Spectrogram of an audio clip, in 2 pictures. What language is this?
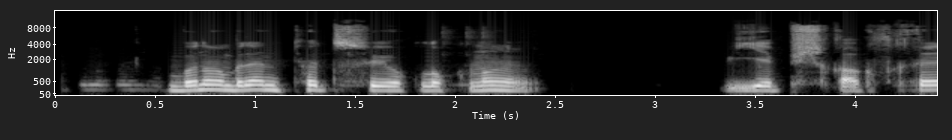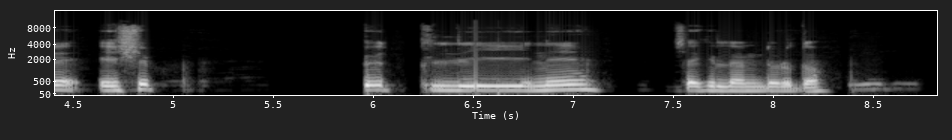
Uyghur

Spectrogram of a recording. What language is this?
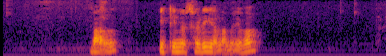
Catalan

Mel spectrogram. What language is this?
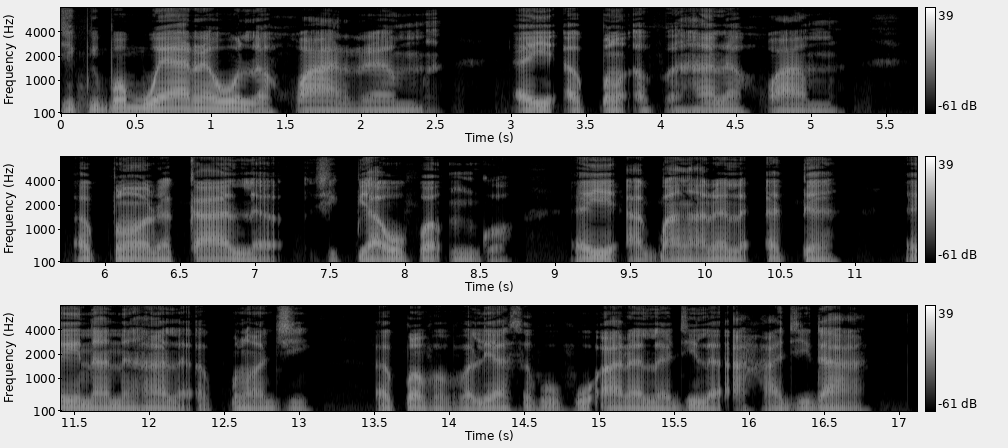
Ewe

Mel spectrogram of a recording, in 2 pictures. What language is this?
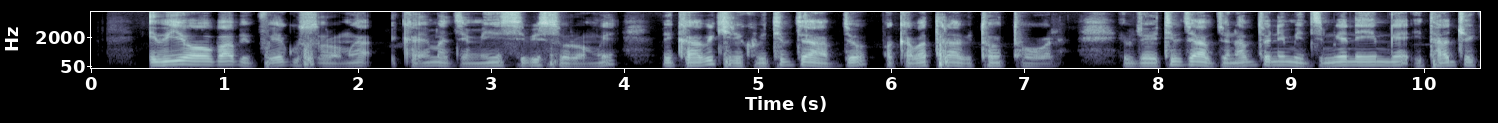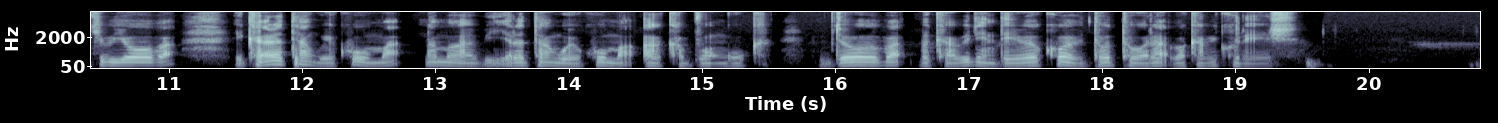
Rundi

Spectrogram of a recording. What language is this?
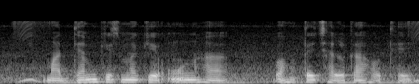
Chhattisgarhi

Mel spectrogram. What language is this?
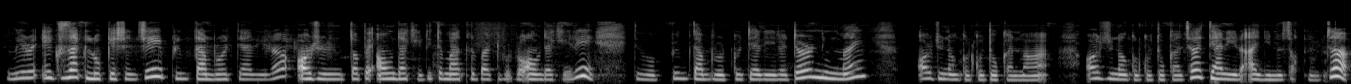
Nepali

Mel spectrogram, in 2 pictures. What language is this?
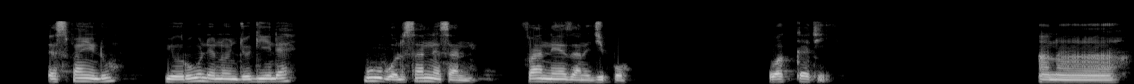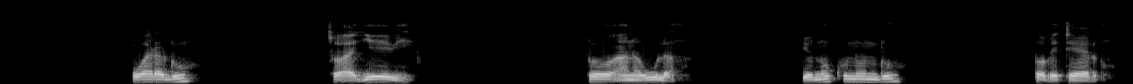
Maasina Fulfulde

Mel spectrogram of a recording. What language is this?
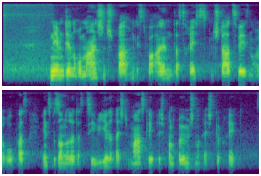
German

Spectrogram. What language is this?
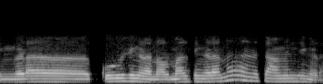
Odia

